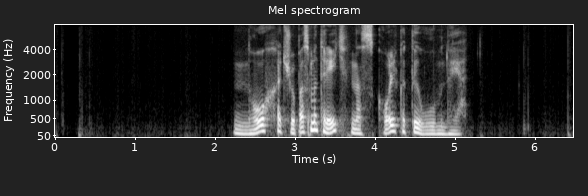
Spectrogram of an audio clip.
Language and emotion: Russian, positive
